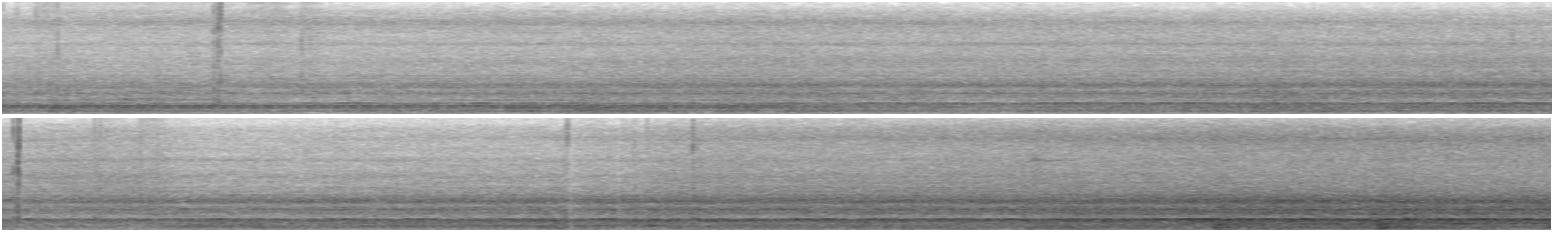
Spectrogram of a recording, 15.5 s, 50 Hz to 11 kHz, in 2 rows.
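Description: E655 series 'Nagomi' electric train pulling out of a station platform, its running noise growing steadily louder over the last few seconds as it gathers speed and passes close by.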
